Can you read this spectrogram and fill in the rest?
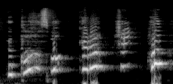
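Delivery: high, startled outburst; shocked squeal. Acted. Captive shrieks at the glass ball question. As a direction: squeak it out in disbelief.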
